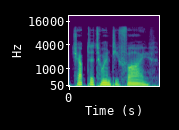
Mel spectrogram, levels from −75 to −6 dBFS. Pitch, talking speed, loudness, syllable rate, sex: 100 Hz, 150 wpm, -18 LUFS, 4.6 syllables/s, male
